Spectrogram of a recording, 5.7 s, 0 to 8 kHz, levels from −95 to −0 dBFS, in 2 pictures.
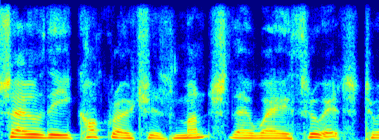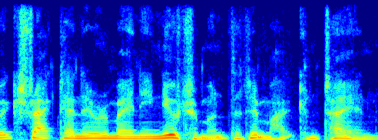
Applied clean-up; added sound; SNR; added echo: none; none; none; none.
